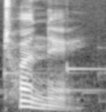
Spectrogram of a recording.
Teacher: The second T kind of disappears, but more precisely, it becomes nasal. · Since the tongue is already in the ''n'' position,— it just stays there and lets the air escape through the nose, instead of releasing a “t” burst.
